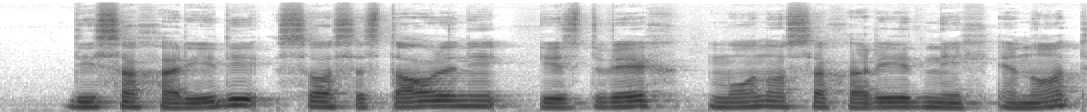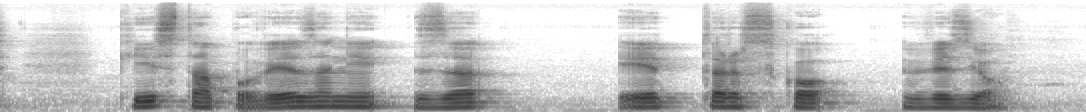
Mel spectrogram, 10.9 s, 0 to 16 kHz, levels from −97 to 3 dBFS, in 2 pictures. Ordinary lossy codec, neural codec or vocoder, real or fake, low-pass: none; none; real; 14.4 kHz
